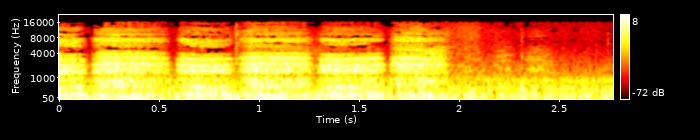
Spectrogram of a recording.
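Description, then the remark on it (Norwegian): A voice imitates the heavy, rapid panting of running: about five loud, breathy gasps in a steady rhythm, then trailing off into quieter breathing. “Og så bare hører han pesen.”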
